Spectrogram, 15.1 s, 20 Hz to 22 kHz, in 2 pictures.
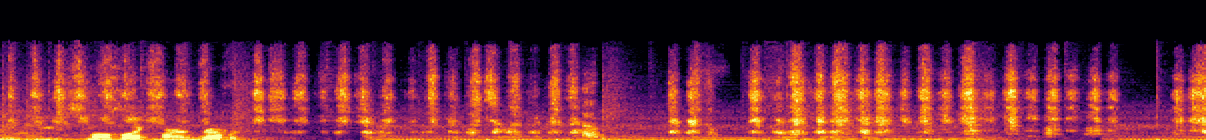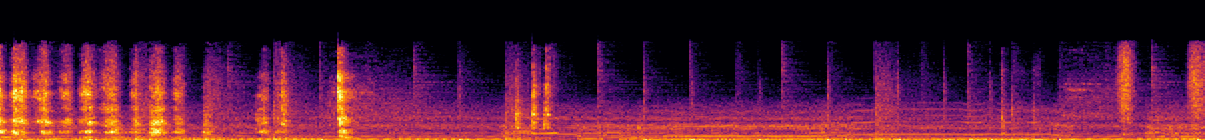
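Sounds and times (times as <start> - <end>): rock music: 8.8 - 15.0.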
